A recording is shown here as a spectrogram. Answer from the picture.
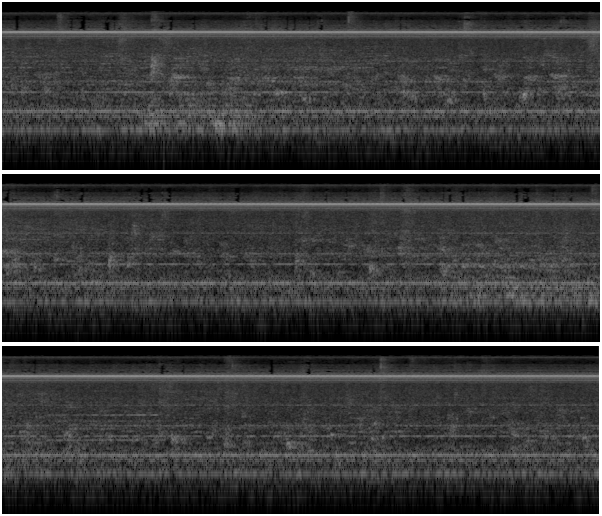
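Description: Underwater treadmill running with a steady motor hum and a high, constant whine, water churning in the tank as the dog walks.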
